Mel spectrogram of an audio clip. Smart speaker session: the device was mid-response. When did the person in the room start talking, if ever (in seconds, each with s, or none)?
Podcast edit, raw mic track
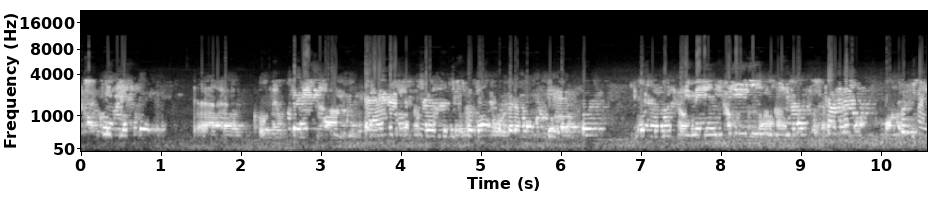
none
